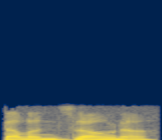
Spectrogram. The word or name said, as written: Bellinzona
